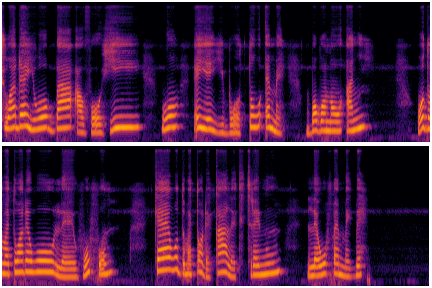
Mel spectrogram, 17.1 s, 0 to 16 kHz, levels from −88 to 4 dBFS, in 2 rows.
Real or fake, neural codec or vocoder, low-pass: fake; autoencoder, 48 kHz, 32 numbers a frame, DAC-VAE, trained on Japanese speech; 14.4 kHz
